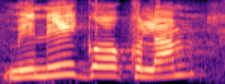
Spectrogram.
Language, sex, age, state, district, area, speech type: Telugu, female, 60+, Andhra Pradesh, Guntur, rural, spontaneous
